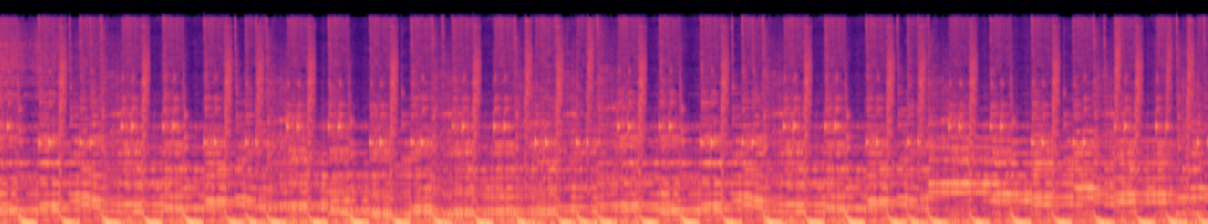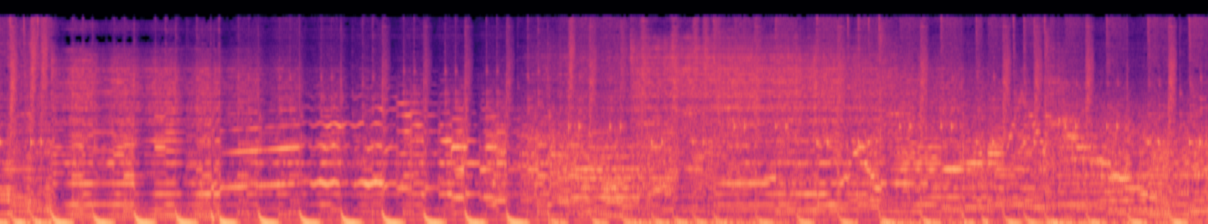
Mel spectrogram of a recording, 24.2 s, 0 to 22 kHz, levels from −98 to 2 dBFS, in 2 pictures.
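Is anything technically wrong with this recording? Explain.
Yes. Chunks out of order occur at 14.1 to 14.28 s and 21.72 to 21.96 s. A 60 ms chunk arrives late and plays two, then three, chunks after its proper place, so the sound briefly jumbles.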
